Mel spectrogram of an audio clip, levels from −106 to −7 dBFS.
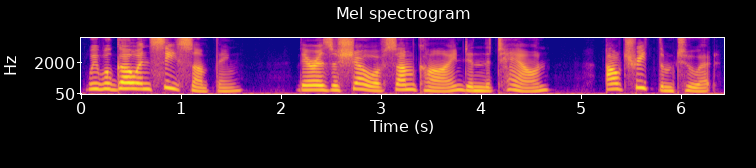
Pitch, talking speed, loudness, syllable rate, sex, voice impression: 235 Hz, 185 wpm, -19 LUFS, 4.6 syllables/s, female, very feminine, very young, very thin, very tensed, powerful, very bright, hard, very clear, very fluent, very cute, slightly intellectual, very refreshing, slightly sincere, slightly calm, very friendly, very unique, very wild, sweet, lively, slightly kind, slightly strict, intense, slightly sharp, slightly modest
